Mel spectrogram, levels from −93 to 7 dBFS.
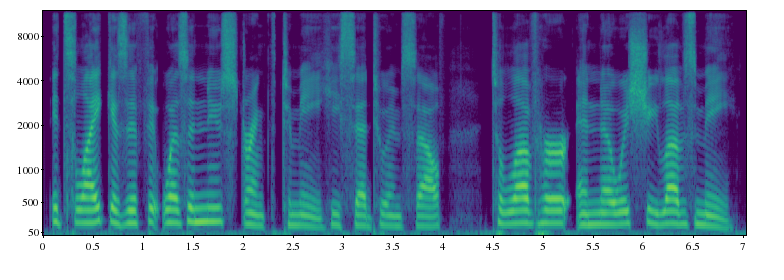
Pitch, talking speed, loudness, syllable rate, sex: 170 Hz, 205 wpm, -18 LUFS, 4.1 syllables/s, female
